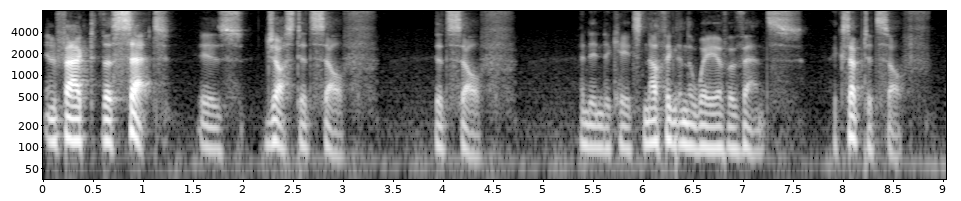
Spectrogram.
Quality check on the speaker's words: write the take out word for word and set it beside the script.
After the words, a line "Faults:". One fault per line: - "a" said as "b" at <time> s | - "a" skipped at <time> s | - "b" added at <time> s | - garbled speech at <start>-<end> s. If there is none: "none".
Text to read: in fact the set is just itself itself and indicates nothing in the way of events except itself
in fact the set is just itself itself and indicates nothing in the way of events except itself
Faults:
none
